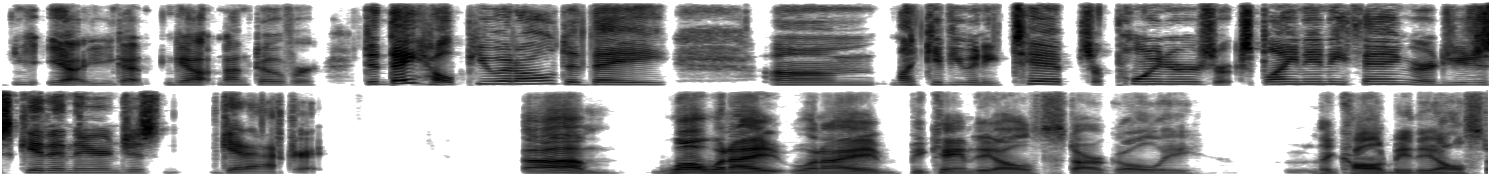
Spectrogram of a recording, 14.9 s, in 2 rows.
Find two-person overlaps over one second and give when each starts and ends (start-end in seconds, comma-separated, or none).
none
